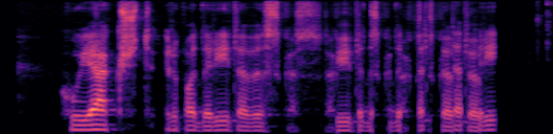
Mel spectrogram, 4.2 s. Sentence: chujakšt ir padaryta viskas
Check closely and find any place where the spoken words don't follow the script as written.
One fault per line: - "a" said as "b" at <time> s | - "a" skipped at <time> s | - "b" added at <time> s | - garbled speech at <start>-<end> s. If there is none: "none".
- garbled speech at 2.4-3.7 s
